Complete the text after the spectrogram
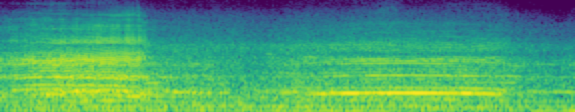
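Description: sheep bleating

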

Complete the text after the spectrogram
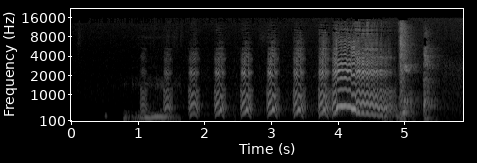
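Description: barred owl call

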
